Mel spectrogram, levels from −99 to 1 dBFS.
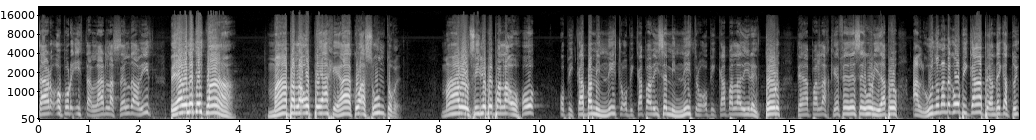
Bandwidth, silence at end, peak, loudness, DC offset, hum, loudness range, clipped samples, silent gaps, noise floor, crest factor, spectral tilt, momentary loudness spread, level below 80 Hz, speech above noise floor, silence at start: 17 kHz; 0 s; -4 dBFS; -15 LUFS; under 0.1%; none; 8 LU; under 0.1%; none; -68 dBFS; 10 dB; -5 dB/octave; 17 LU; -34 dBFS; 53 dB; 0 s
